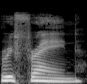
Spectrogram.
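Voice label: "refrain" US English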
